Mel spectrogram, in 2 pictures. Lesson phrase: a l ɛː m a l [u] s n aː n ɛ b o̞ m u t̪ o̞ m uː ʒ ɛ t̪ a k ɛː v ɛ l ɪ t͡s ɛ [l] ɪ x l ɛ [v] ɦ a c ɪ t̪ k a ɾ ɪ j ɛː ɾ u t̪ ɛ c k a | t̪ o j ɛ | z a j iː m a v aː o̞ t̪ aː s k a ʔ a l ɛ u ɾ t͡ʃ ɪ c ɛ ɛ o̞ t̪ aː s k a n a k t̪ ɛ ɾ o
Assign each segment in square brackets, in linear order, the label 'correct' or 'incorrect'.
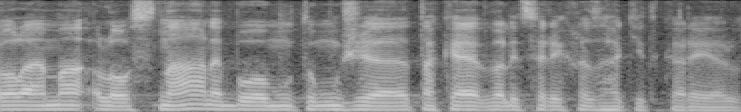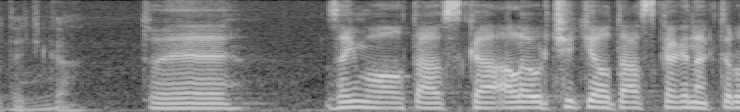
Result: incorrect: o, incorrect: ɾ, incorrect: z

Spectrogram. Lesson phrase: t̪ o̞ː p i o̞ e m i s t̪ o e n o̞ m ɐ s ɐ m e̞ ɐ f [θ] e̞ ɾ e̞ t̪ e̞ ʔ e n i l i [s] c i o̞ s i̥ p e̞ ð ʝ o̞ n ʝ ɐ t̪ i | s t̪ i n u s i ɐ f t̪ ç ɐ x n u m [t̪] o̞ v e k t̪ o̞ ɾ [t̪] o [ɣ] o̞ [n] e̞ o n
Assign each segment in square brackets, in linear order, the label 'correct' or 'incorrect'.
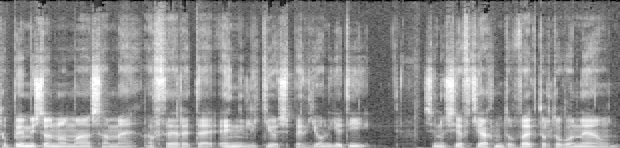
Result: correct, incorrect: none, correct, correct, correct, correct

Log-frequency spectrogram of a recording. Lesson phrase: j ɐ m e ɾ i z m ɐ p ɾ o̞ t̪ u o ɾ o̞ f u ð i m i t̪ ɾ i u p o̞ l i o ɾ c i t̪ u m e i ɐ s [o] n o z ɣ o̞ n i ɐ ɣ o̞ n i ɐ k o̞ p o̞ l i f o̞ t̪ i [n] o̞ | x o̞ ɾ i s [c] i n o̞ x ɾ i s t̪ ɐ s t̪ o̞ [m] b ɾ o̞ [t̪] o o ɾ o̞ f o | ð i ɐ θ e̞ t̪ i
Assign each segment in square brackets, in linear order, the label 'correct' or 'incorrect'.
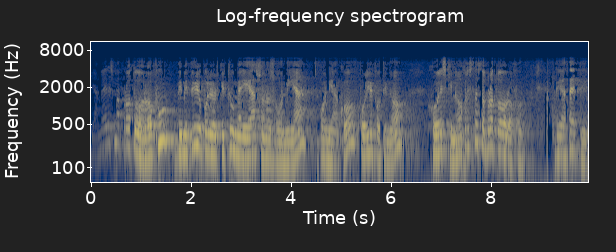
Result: correct, correct, correct, incorrect: none, correct

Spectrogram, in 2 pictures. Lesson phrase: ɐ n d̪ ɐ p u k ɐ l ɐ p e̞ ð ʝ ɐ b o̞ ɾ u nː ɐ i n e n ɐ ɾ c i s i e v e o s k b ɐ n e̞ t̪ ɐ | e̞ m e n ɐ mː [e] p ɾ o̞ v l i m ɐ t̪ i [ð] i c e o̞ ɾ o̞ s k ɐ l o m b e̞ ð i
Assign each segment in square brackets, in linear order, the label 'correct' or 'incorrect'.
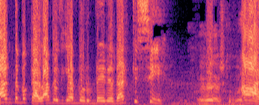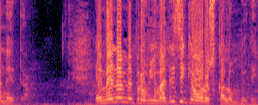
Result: correct, incorrect: z

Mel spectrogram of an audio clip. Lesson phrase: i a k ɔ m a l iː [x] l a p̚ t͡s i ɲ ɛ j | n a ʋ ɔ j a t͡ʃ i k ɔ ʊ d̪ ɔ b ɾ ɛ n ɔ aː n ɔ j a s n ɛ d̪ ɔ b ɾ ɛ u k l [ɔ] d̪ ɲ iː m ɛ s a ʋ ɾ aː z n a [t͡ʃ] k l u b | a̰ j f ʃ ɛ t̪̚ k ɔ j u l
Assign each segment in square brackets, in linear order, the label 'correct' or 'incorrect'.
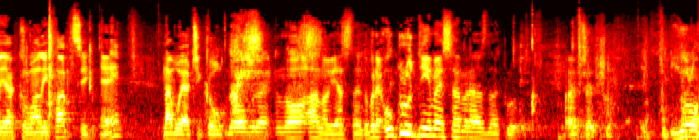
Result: correct, incorrect: u, incorrect: none

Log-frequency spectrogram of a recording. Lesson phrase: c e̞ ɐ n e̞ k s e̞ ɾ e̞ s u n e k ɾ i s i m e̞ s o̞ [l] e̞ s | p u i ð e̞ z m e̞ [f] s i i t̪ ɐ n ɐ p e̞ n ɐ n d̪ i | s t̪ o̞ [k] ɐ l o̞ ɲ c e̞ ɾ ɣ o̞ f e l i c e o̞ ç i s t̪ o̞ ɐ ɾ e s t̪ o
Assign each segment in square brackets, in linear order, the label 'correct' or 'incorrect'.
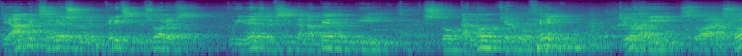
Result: incorrect: ɾ, correct, correct

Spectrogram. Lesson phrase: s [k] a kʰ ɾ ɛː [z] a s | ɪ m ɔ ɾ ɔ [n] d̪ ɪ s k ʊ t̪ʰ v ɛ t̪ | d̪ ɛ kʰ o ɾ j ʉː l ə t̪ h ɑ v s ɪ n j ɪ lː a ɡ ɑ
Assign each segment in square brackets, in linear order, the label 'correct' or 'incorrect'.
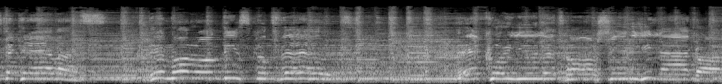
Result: correct, incorrect: v, correct

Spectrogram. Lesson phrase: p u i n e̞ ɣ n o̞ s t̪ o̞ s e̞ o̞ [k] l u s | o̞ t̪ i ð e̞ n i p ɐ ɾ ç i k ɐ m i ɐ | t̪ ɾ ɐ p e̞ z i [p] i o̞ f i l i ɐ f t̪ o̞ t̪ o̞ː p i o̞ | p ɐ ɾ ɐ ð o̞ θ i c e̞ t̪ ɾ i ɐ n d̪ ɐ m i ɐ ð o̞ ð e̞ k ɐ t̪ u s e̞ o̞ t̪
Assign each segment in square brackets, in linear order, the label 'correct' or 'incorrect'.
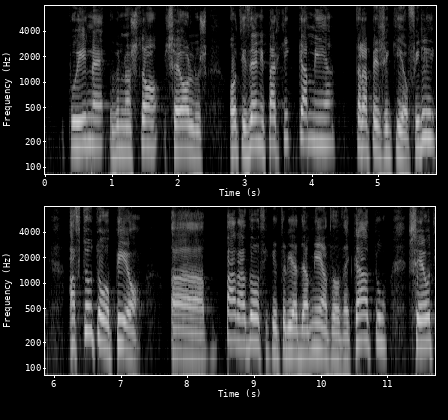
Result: incorrect: none, incorrect: c

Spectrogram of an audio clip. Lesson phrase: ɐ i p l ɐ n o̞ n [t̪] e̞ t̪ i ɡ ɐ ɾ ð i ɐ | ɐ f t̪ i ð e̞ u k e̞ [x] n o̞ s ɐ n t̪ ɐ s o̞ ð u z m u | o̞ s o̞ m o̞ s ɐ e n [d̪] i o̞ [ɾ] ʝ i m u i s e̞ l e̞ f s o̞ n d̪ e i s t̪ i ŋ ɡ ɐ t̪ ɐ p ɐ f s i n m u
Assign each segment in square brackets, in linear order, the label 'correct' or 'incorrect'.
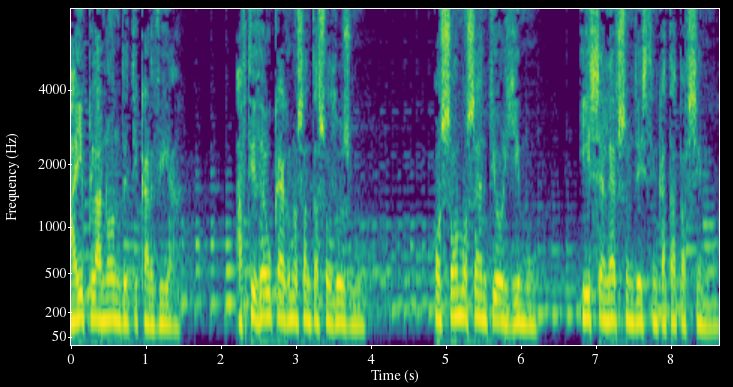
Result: incorrect: d̪, incorrect: ɣ, incorrect: t̪, correct

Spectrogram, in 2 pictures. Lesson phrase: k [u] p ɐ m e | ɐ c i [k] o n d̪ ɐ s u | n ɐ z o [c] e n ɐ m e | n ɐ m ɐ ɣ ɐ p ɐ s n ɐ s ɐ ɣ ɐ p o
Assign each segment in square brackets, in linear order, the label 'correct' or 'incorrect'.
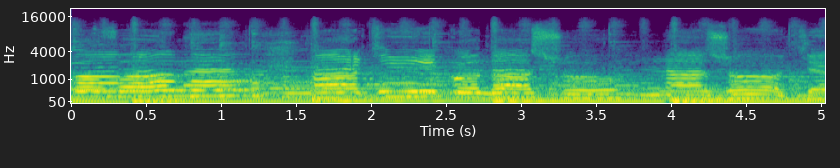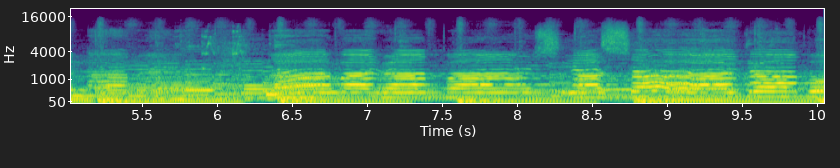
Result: incorrect: o, correct, correct

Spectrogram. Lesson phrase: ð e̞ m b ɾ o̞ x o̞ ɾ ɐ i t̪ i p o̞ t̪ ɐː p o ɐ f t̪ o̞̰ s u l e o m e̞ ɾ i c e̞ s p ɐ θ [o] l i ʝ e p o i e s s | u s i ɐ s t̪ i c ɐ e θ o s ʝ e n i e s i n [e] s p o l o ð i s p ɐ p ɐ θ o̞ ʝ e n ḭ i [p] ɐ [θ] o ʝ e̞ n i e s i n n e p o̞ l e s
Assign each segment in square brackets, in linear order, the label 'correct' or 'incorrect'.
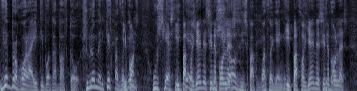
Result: correct, correct, correct, correct

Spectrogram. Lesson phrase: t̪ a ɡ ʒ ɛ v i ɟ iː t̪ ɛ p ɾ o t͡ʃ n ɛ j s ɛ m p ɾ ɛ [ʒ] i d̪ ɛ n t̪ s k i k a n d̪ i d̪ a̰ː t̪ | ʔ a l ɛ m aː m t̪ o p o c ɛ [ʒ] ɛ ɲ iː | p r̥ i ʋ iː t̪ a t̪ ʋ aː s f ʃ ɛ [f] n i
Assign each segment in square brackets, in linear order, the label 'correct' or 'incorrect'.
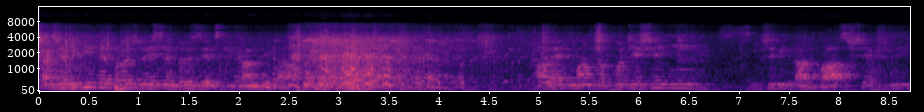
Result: incorrect: z, incorrect: ʃ, incorrect: x

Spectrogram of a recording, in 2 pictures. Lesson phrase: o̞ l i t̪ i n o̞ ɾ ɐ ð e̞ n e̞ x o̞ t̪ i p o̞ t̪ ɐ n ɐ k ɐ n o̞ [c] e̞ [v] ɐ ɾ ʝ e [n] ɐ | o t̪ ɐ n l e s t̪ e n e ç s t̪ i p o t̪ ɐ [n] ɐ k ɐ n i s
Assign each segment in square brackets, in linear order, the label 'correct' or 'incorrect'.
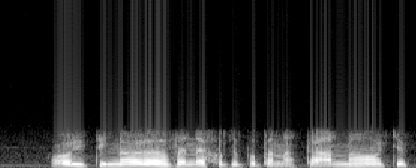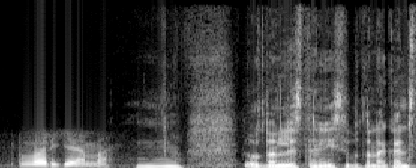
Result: correct, correct, incorrect: m, correct

